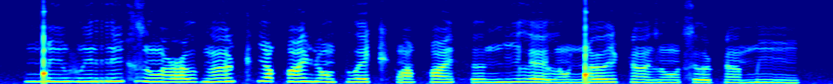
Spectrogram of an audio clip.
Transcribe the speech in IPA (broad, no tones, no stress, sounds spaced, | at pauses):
ŋ͡ǃ ĩ v ĩ r ĩ x z õ ʕ ɵ ɡ œ̃ ʈʰ i qʷ ĩ ɖ ɔ̃ tʷ ɛ t͡ʃʼ õ qʷ ẽ h ɘ ŋ i l ɛ l õ ŋ͡ǃ œ i̯ ʈ œ̃ z õ s ɵ ʈ œ̃ m ĩ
